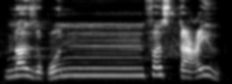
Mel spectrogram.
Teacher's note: نزغن فاستعذ، فاستعذ، فاستعذ، آگے عین یہ والا حلق سے پڑھنا ہے اور یہ جو ذال ہے اس کو سافٹ ادا کریں، زبان کو باہر کریں ہلکا سا اور پھر اسے ادا کریں. نزغن فاستعذ، آگے چلیے.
